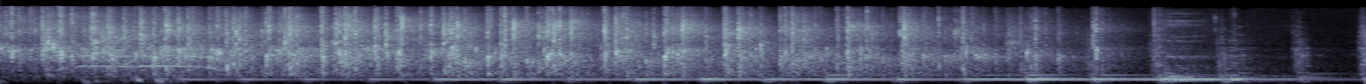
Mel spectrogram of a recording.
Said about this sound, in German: bevor es losgeht, würde ich Sie, liebes Publikum, nochmal um einen ganz, ganz herzlichen Applaus bitten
